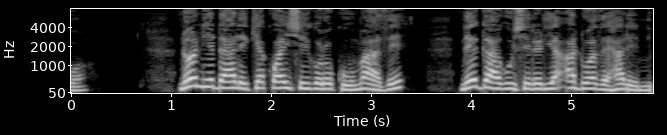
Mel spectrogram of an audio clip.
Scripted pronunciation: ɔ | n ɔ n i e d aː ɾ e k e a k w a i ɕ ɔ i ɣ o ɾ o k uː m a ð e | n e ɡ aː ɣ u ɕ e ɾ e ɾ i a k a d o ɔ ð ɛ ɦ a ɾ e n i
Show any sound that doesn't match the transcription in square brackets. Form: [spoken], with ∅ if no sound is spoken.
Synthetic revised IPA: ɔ | n ɔ n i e d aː ɾ e k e a k w a i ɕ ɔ i ɣ o ɾ o k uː m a ð e | n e ɡ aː ɣ u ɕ e ɾ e ɾ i a [ʔ] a d o ɔ ð ɛ ɦ a ɾ e n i

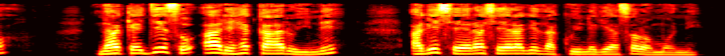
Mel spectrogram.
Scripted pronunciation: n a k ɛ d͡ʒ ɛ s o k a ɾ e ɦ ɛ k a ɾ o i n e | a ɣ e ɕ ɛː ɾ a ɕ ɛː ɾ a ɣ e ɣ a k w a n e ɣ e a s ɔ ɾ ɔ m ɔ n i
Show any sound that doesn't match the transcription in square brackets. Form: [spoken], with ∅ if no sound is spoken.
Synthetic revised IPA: n a k ɛ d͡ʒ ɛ s o [ʔ] a ɾ e ɦ ɛ k a ɾ o i n e | a ɣ e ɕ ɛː ɾ a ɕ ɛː ɾ a ɣ e [ð] a k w [i] n e ɣ e a s ɔ ɾ ɔ m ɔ n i

